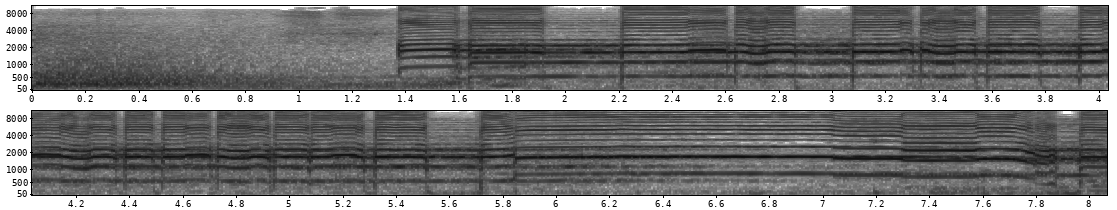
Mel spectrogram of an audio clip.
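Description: A shrill double-reed wind instrument, the tarompet of pencak silat music, starts abruptly about a second and a half in and plays a loud, sustained, wavering melody of long held notes.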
